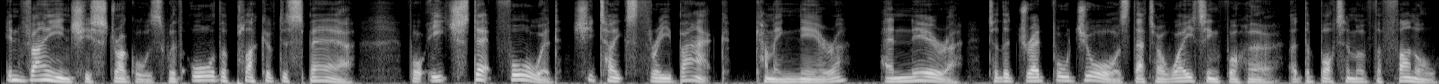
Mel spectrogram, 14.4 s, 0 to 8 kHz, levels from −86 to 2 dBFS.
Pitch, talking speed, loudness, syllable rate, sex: 110 Hz, 155 wpm, -20 LUFS, 3.8 syllables/s, male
